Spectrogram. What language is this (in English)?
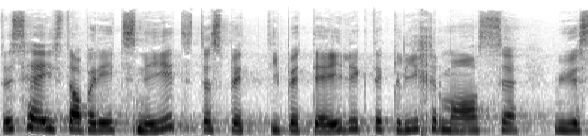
Swiss German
